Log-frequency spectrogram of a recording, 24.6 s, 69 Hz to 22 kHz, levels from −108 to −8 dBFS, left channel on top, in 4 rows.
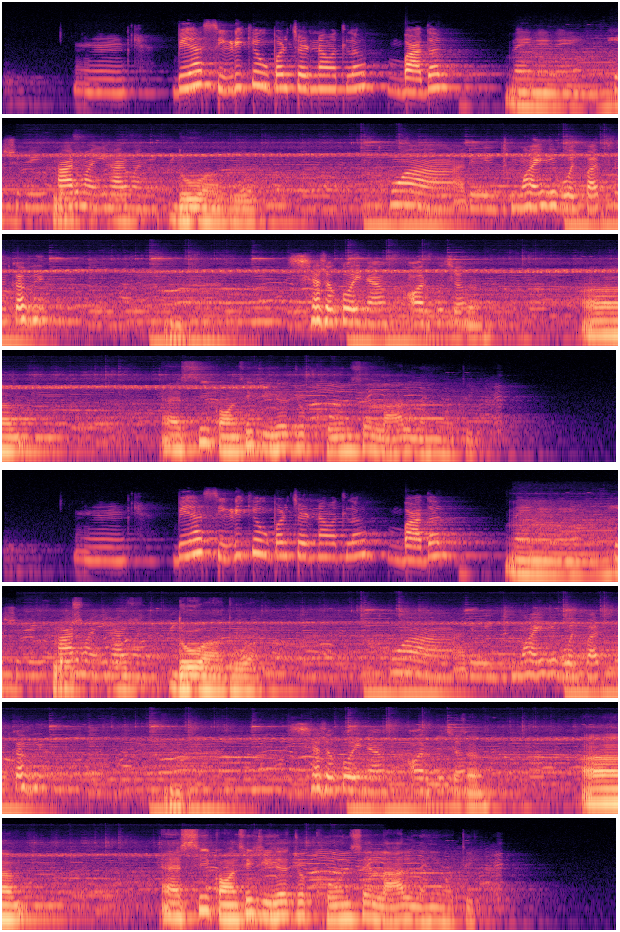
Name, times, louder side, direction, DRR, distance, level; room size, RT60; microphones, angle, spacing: voice 1, 0.7-1.2 1.7-4.5 5.1-5.8 6.1-7.7 9.6-12.8 15.2-17.0, left 3 dB, 20° left, 13 dB, 0.5 m, -27 dB
voice 2, 5.0-6.3 6.7-6.9 7.2-8.8 13.9-14.2 16.6-17.2 18.1-18.7 20.1-23.2, right 4 dB, 65° right, 12 dB, 0.7 m, -25 dB
sound 1, 5.1-23.5, right 3 dB, 20° right, 0.7 m, -39 dB
sound 2, 6.0-21.2, left 6 dB, 50° left, 0.9 m, -41 dB
sound 3, 6.3-22.3, equal, 5° right, 4.5 m, -39 dB
14.5 x 12.5 x 6.8 m, 1.3 s
head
